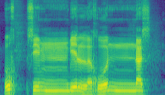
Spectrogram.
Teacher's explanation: disukunkan mim dengan ikhfa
